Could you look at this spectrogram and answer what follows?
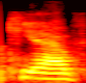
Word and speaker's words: Kyiv: Yes, it's pronounced Kyiv or Kiev in the United States.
